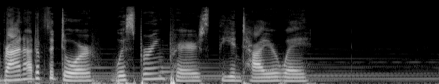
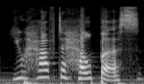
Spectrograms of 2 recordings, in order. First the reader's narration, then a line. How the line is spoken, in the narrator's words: Gianna shouted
